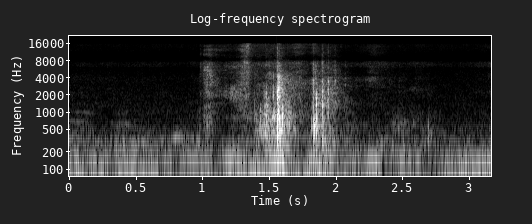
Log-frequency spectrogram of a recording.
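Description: Book pages rustle briefly.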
